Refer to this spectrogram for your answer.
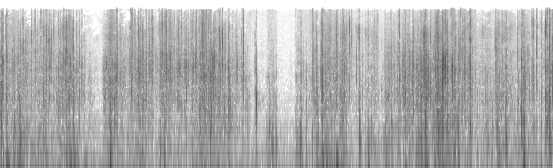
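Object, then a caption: Crispbread pack in plastic wrap. Long acrylic nails scratch and squeeze a plastic-wrapped pack of crispbread crackers, giving a dense run of bright crinkling and crunching. Brief quieter gaps fall near one second and just before three seconds.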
